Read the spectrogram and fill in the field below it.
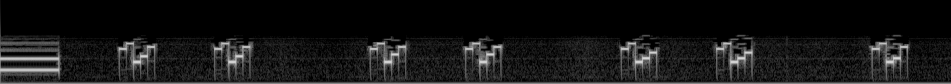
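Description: Five-tone selective call (ZVEI), heard as quick runs of five tones, tones of about 70 ms. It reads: 88149 88149 88159 88159 88136 88136 88139
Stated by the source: ZVEI five-tone call received on an SDR, from fire brigade feuerwehr-orlamuende.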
